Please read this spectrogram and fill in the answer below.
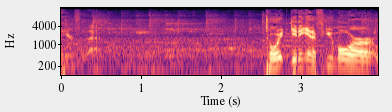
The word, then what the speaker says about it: Theut: Toit is spelled T-H-E-U-T, Dylan Toit.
